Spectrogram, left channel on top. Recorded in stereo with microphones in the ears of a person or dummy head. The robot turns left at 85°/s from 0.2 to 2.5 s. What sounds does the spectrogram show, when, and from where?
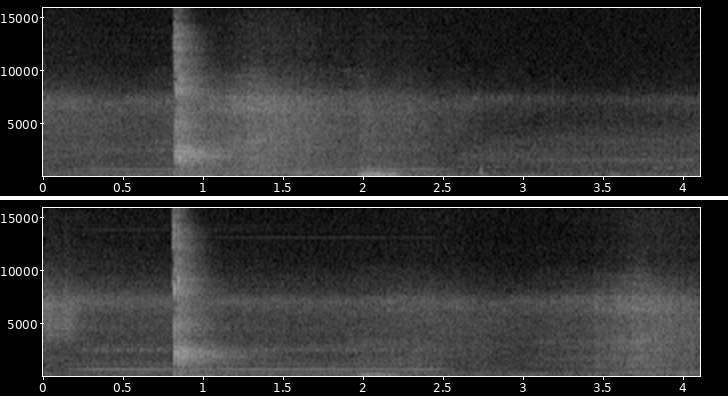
0.8 s a finger snap: 45° right (ahead or behind), 0.8 m; by 1.0 s 50° right (ahead or behind), 0.8 m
